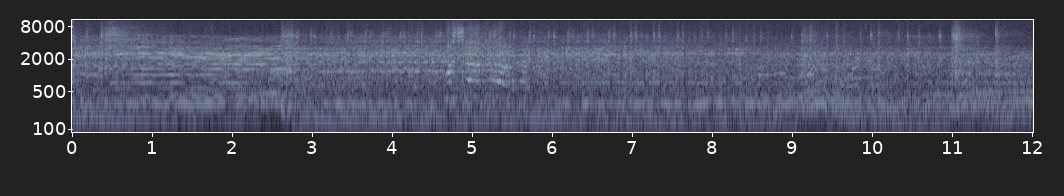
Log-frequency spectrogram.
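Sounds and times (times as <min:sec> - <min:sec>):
bass and drums: 0:00.0 - 0:12.0
distorted electric guitar: 0:00.0 - 0:12.0.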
